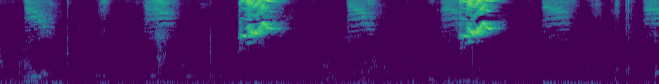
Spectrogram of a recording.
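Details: Spotted owlet, a kept bird, giving loud harsh hissing screeches in short bursts about every one to two seconds, with faint softer chirps between them and a low background hum.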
